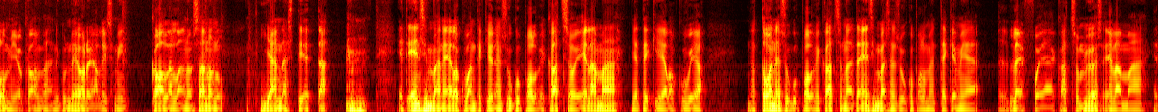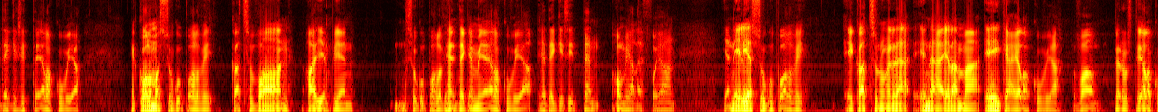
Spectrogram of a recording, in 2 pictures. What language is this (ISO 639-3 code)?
fin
